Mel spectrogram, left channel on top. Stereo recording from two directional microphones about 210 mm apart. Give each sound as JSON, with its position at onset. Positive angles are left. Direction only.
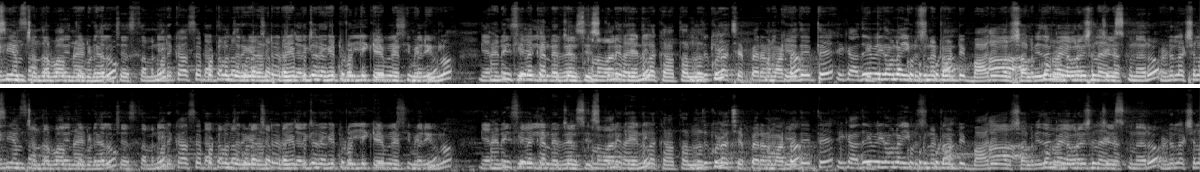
{"t": 0.0, "sound": "speech", "side_deg": 40}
